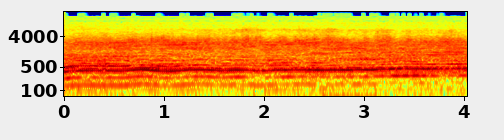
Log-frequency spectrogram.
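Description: A race car on a dirt speedway runs a qualifying lap at the 1997 Spoon River Speedway Summer Nationals, its engine a loud, steady, high-revving drone that holds a sustained pitch without break.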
